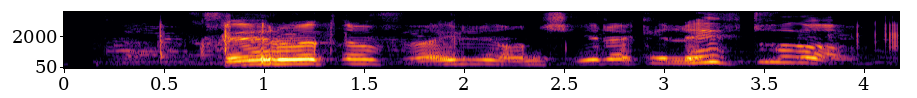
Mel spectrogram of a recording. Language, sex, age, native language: Icelandic, male, 11, Icelandic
